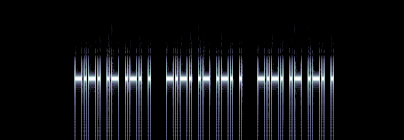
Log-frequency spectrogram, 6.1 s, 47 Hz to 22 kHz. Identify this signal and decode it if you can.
Morse code, heard as a keyed tone, about 34 wpm, 700 Hz. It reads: CARE CARE CARE
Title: Top 500 Words Repeated 35wpm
